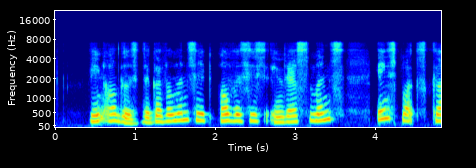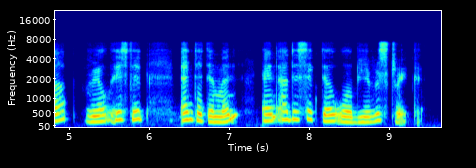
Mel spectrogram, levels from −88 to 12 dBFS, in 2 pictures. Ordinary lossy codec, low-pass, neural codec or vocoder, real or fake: none; 7.2 kHz; codec, 32 kHz, 1.9 kbps, SNAC; fake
